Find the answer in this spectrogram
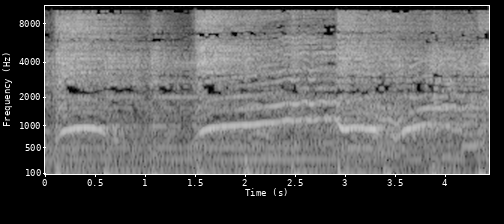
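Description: Rock song with singing: a steady kick-drum beat about twice a second under a vocal melody that slides up and down.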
